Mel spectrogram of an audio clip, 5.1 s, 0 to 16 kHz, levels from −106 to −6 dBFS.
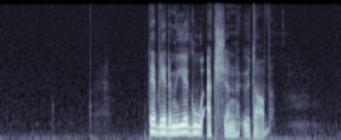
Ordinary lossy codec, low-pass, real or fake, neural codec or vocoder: none; 14.4 kHz; real; none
